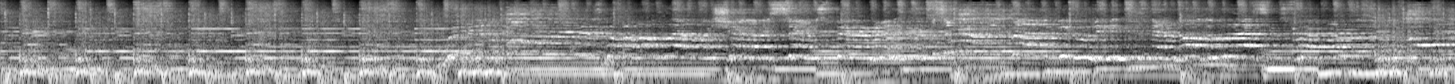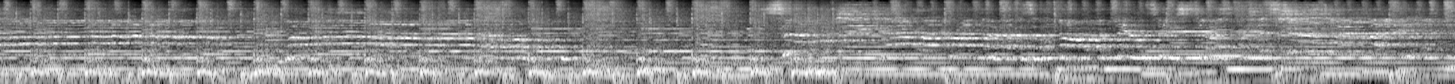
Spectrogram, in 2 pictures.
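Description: Live rock band playing an original song: a woman sings lead over drum kit, electric bass and electric guitar, her voice coming in about five seconds in.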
